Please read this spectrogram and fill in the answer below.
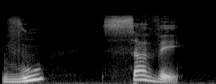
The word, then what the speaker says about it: vous savez: So classic ending for nous, O-N-S. You don't pronounce the final S. Nous savons. Nous savons. Okay. Then vous savez. Classic ending for vous, EZ, but then phonetically it's E.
